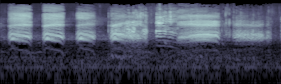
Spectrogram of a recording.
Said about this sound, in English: Crows. Large, black, noisy. Some people love them. Others aren't so sure. Just listen to these crows. You might call it a crow caucus.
